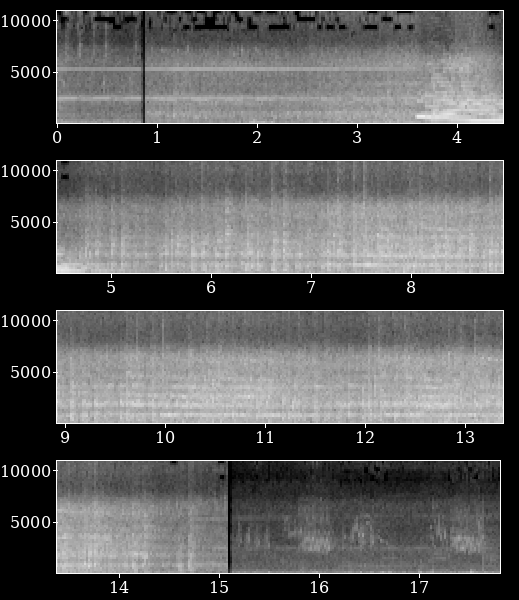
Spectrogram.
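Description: Electric multiple-unit suburban train sounding one horn blast about four seconds in, the pitch dropping slightly, then running past close by at speed for about ten seconds. The loud rush cuts off suddenly near the end, leaving only faint background sound.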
